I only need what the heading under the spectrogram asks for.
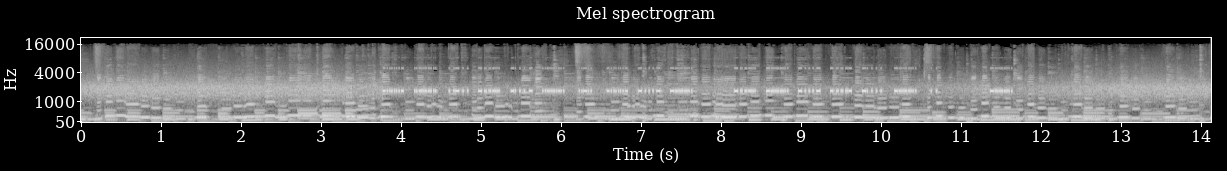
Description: Hellschreiber (Feld-Hell, 122.5 baud), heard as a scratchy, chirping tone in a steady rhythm, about 1650 Hz, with radio static. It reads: OSTRUZIONE RENALE, E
